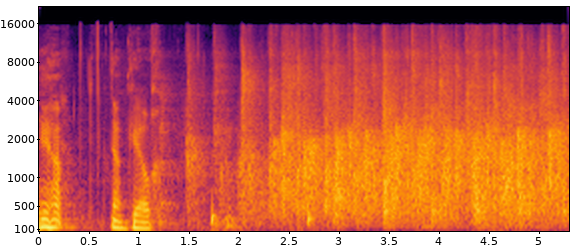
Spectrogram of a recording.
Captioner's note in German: Applaus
